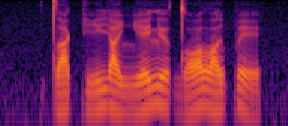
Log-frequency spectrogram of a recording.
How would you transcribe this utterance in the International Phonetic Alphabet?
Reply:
t̪a kija ʎelʲo d̪ɔ lˠipe

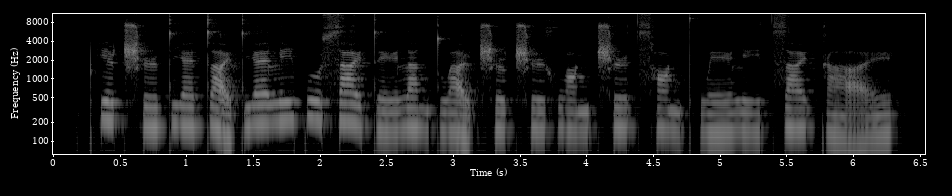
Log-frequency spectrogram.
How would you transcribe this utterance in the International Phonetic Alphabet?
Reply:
pʰi˥˩ʈ͡ʂʰɻ̩˧˥ t̪jɛ˧˥t̪a̰˨˩ɪ̯t̪jɛ˥ li˥pu˥˧sa˥˩ɪ̯ t̪e˧˥ɪ̯la˥˩n t̪wa̰˨˩ɪ̯ʈ͡ʂʰɻ̩˧˥ʈ͡ʂʰɻ̩˧˥xwɑ˧˥ŋ ʈ͡ʂʰɻ̩˥ t͡sʰɑ˥˩ŋpʰwe˧˥ɪ̯li˧˥ t͡sa˥ɪ̯ka̰˨˩˦ɪ̯

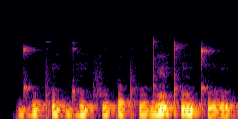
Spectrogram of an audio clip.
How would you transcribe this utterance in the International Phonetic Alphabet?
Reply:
dʱupʼũpɡʱũpfu pəpʰudɛ̃tʰũ tʼũ

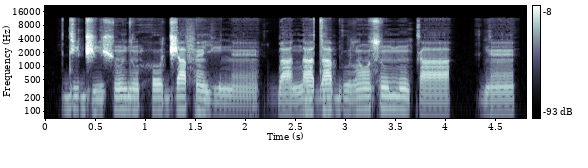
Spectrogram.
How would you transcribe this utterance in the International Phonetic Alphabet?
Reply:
di˧d͡ʒi˨ʃũ˨˦dũ˧ ho˧ d͡ʒa˦fɛ̃˧ ji˨nɛ̃˨ | ɡ͡ba˨na˧da˦bu˧ lɔ̃˦sũ˦ mũ˦˨ka˧ | ɡɛ̃˧

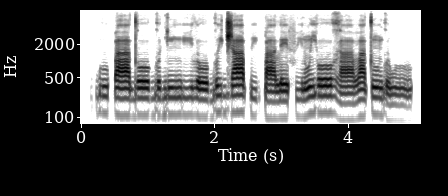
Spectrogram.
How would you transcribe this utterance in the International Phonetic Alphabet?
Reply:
ɓu˨ɓaː˨ doː˨ɡʷɪ˨ɡĩ˨ ŋiː˨loː˨ɡʷi˦d͡ʒaː˦ pi˨k͡pa˨le˨ fi˨ɾũ˦joː˦ ɣaː˨βa˦ tũ˦ɡʷɪ˨ wu˨

